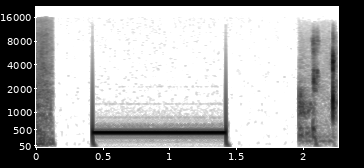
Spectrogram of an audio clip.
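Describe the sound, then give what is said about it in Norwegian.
A single steady telephone ringback tone sounds for about a second while placing a call, clean, then cuts off into silence before a voice briefly begins at the very end. “Åh, oh, vi ringer.”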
